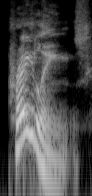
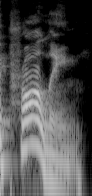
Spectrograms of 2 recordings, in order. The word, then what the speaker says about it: praline: many of you have, if you're in Louisiana, you would say prolene. In Texas, we say praline.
